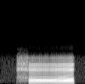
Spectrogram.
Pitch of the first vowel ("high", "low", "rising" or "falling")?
rising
